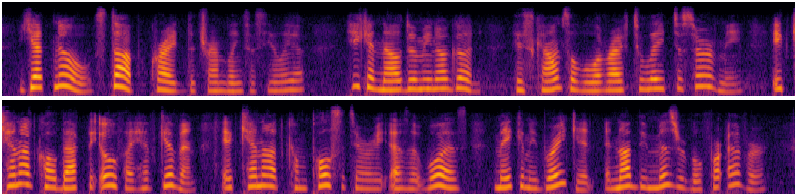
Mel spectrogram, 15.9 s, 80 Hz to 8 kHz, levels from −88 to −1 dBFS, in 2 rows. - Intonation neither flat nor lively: Yes, average, 4.0 semitones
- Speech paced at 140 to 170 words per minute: No, average, 185 wpm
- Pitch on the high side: Yes, high, 235 Hz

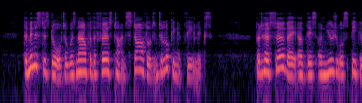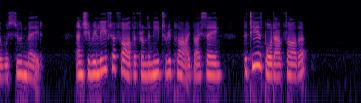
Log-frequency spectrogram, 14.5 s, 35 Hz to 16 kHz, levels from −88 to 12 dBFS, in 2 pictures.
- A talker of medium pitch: No, high, 200 Hz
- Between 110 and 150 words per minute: No, average, 175 wpm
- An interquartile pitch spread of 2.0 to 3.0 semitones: No, average, 3.5 semitones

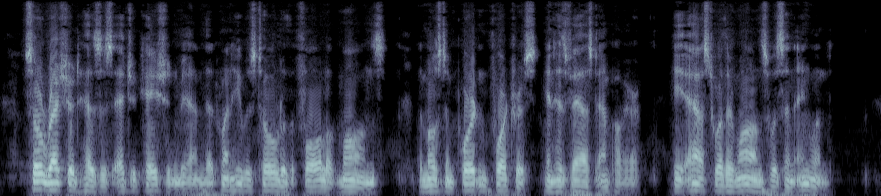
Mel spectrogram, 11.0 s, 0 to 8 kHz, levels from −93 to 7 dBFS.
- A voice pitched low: Yes, very low, 85 Hz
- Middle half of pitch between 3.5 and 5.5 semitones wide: No, average, 3.0 semitones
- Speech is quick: No, average, 170 wpm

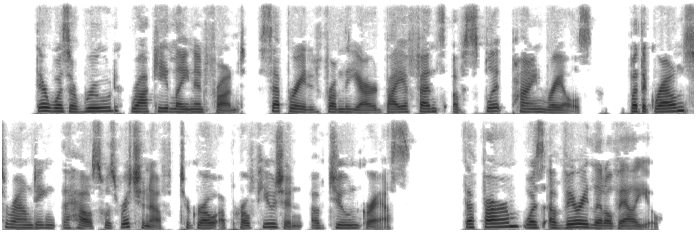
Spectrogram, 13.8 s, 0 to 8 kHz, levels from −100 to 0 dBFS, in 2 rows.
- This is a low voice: No, high, 200 Hz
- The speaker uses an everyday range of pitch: Yes, average, 3.8 semitones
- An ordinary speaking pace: Yes, average, 180 wpm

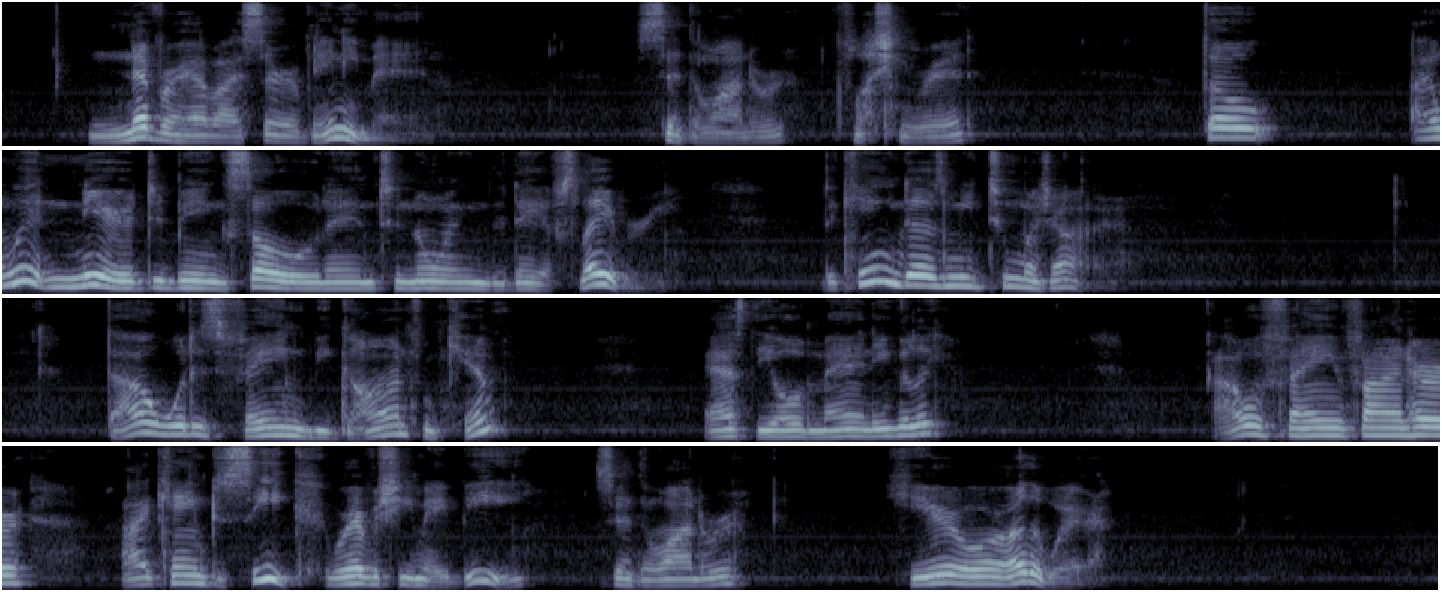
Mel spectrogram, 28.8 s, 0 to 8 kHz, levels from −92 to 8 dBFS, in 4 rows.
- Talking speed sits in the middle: No, slow, 130 wpm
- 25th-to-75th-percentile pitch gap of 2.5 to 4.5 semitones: No, average, 4.9 semitones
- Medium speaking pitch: Yes, medium, 145 Hz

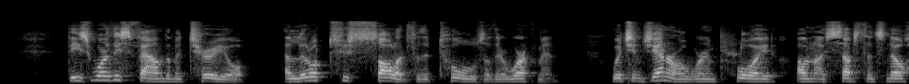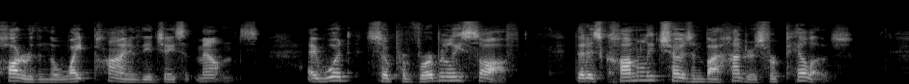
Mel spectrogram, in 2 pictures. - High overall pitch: No, medium, 140 Hz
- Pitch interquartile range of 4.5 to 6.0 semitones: Yes, average, 5.1 semitones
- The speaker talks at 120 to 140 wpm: No, average, 160 wpm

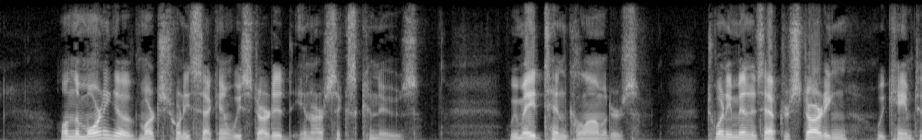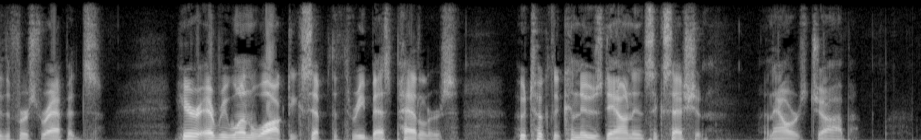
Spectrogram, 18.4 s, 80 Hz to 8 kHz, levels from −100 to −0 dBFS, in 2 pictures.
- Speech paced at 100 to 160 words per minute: Yes, average, 145 wpm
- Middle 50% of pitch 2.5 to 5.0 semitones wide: Yes, average, 3.6 semitones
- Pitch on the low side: Yes, low, 115 Hz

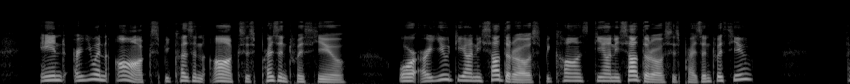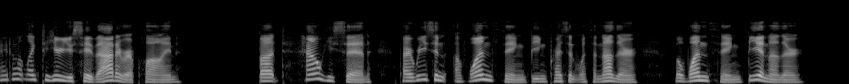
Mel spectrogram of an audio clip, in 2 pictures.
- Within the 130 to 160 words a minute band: No, average, 180 wpm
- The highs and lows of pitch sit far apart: Yes, wide, 7.8 semitones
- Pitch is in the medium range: Yes, medium, 160 Hz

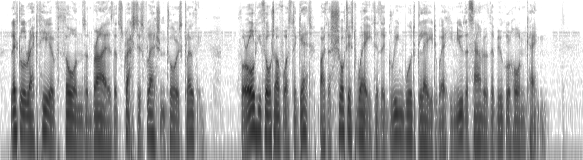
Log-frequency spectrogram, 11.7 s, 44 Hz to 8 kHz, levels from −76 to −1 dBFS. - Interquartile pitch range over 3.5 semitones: Yes, average, 4.1 semitones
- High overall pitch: No, very low, 90 Hz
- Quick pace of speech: Yes, fast, 210 wpm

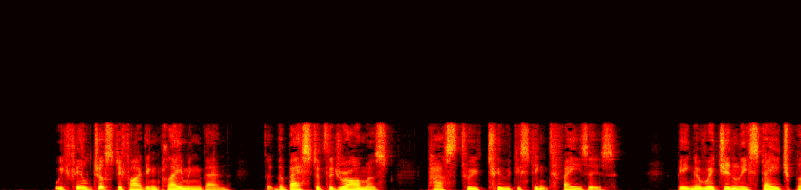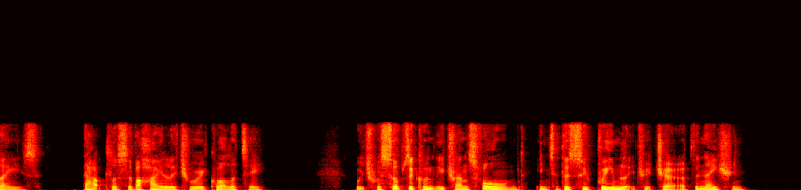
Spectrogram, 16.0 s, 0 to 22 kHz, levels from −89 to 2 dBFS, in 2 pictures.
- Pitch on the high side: No, low, 115 Hz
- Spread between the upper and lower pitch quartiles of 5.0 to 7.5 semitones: Yes, average, 5.3 semitones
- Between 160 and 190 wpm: No, average, 150 wpm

